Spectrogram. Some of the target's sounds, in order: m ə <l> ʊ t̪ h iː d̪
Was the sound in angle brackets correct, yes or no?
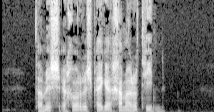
no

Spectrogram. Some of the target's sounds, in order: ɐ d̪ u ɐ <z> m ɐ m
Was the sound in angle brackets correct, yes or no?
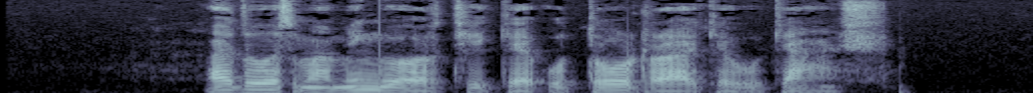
no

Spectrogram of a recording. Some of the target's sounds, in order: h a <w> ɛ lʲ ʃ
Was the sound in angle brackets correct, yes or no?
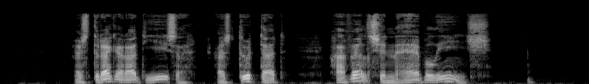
no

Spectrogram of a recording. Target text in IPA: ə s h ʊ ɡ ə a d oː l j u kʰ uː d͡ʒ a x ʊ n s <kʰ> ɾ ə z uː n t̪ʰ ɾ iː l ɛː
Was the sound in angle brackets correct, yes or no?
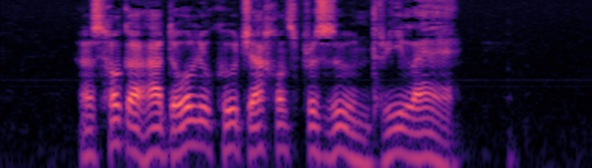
no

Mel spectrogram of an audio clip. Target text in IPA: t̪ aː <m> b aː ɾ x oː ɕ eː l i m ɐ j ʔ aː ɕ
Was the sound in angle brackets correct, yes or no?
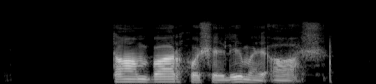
yes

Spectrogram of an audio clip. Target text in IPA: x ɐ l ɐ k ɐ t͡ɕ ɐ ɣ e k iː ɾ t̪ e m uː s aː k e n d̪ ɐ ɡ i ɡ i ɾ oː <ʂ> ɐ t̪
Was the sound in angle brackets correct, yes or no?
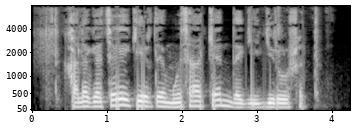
yes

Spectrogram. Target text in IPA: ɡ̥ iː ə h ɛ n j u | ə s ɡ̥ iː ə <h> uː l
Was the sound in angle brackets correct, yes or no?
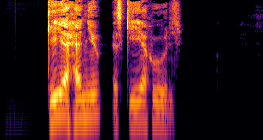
yes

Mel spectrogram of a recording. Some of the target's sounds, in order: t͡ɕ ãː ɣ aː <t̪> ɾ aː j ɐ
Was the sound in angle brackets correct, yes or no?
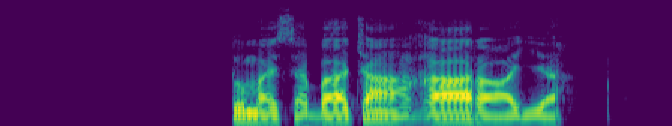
no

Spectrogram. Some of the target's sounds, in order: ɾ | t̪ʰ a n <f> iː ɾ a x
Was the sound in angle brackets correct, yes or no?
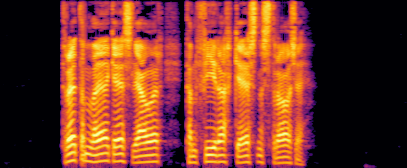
yes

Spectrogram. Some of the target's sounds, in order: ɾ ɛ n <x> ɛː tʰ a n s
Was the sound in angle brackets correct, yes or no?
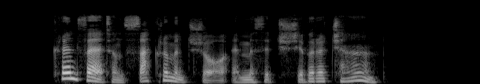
no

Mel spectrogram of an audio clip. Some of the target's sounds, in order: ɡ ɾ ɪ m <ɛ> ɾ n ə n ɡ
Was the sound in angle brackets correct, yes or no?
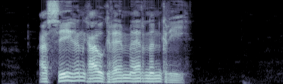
yes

